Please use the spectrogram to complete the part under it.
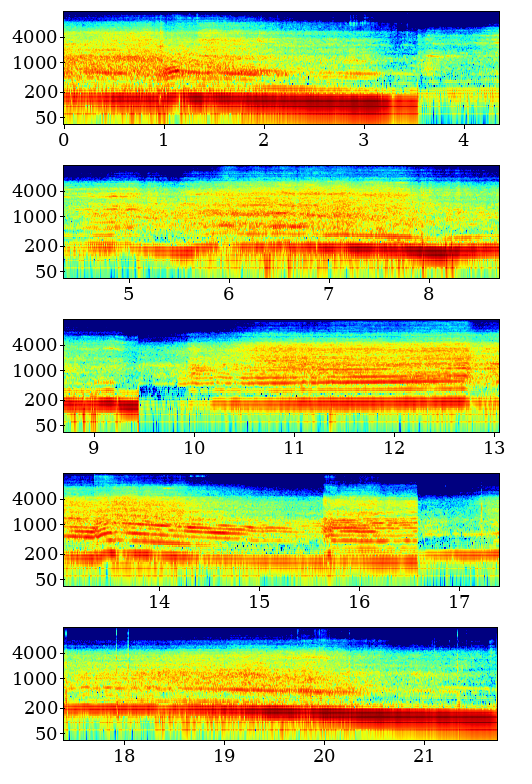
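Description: Rally car engines roar loudly as the cars speed past one after another, revving and shifting gears.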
